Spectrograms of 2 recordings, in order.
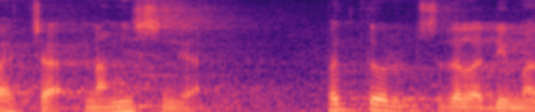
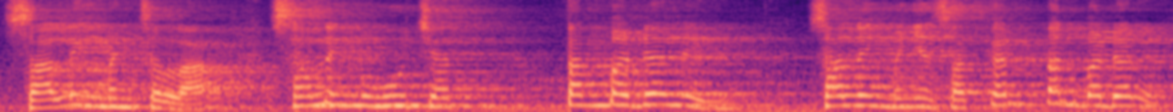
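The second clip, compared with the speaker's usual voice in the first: fiery preaching; 10 semitones higher than usual. Acted. Preacher rousing the congregation about music, full-force preaching. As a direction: preach it hard to the crowd.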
